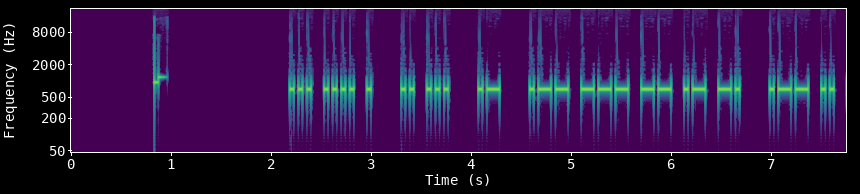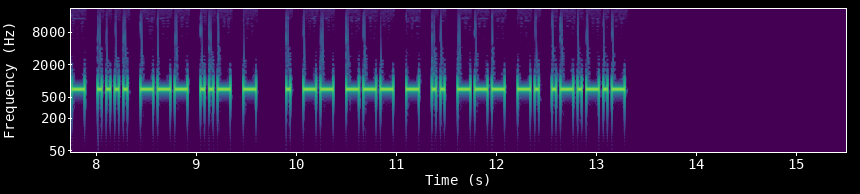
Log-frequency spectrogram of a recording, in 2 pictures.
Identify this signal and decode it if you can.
Morse code, heard as a keyed tone, about 28 wpm, 700 Hz. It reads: SHE IS A WOMAN WITHOUT EMOTION.
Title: Sentences from Top 1600 Words 28wpm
